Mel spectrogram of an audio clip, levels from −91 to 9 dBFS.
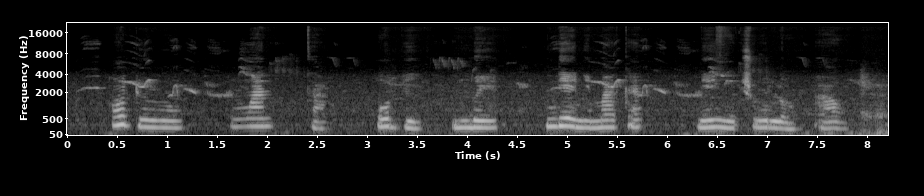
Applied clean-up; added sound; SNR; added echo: none; Bird; 17 dB; none.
